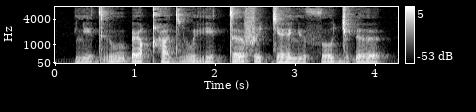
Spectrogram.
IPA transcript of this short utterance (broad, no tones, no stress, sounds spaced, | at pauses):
lʲ e d r u ʔ œ qʰ ə d ʎ u rʲ e d t ə f e c ɛ lʲ ʊ θ o ɟ ʊ ɗ ə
